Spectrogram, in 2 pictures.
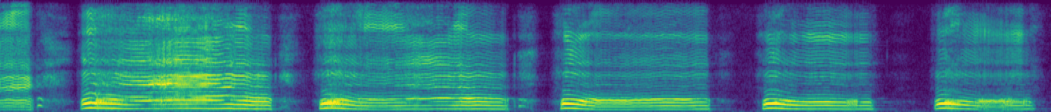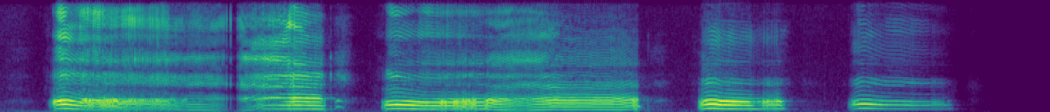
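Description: Repeated loud newborn cry bursts with strong pitch and brief breath pauses, about a dozen cries.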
